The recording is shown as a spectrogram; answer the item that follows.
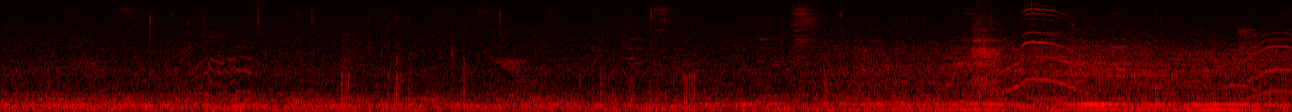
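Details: Four-day-old kittens being bathed by their mothers, giving thin high arched squeaks in quick bursts, clustered mostly after seven seconds, over a steady low hum.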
